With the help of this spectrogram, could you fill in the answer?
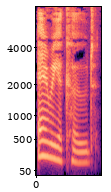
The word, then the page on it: area code: British English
